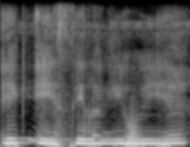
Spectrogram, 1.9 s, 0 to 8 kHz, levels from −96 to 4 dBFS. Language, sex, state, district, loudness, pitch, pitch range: Hindi, female, Uttar Pradesh, Lucknow, -13 LUFS, 220 Hz, 215-230 Hz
